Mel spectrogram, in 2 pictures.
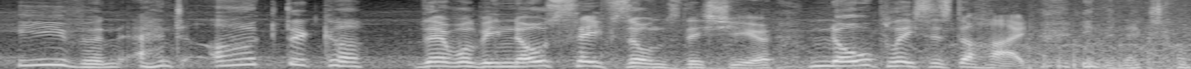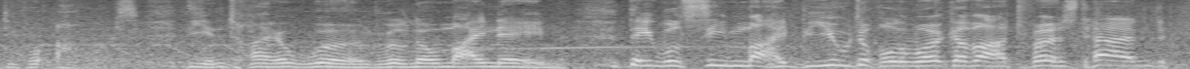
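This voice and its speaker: A sinister master of ceremonies from a video game. He narrates with theatrical grandeur and gloating menace, his pitch roaming widely from line to line. The old recording carries clear noise. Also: animated. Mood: menacing, gloating. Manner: grandiose, theatrical, drawn-out delivery. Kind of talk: dramatic villain monologue and narration. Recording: heavily noisy old game audio.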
